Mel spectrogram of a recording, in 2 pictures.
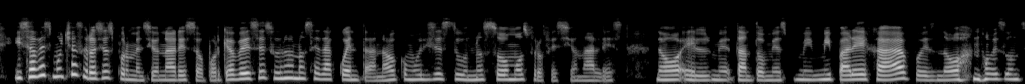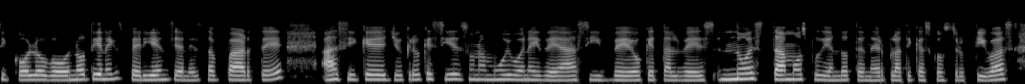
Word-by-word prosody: ¿Y 300 - +5
sabes? 365 +4 +7
Muchas 370 +4 +3
gracias 295 0 +3
por 245 -6 -2
mencionar 205 0 0
eso, 195 -4 -3
porque 190 +4 -4
a 225 - +4
veces 270 +4 +3
uno 285 +2 +4
no 275 -1 +2
se 265 - -3
da 235 -1 0
cuenta, 215 -6 -1
¿no? 195 +5 -2
Como 225 -1 -4
dices 235 +2 -4
tú: 230 -2 -2
"No 215 +2 -3
somos 225 0 -1
profesionales", 180 +1 -9 0.3
¿no? 215 0 +3
El 200 -1 -2
me 205 -1 -4
tanto 200 -1 0
mi 195 0 -5
es 195 - -8
mi 215 -1 -2
mi 225 +2 +1
pareja, 225 +3 +5
pues, 200 -2 -4
no 205 +2 +2
no 245 0 +2
es 245 - -5
un 235 -1 -2
psicólogo, 210 -2 +1
no 225 +2 0
tiene 240 0 +2
experiencia 215 -4 -2
en 200 - -3
esta 205 +2 -6
parte, 215 +6 +1 0.4
así 225 0 +1
que 225 -1 +1
yo 215 0 -7
creo 225 +1 -5
que 250 0 -4
sí 235 0 -5
es 235 -2 -2
una 225 -1 -4
muy 225 +1 -2
buena 215 -1 -2
idea, 195 0 -1
si 205 0 -9
veo 200 0 -1
que 205 0 -4
tal 195 -1 -5
vez 195 0 -2
no 240 +3 +4
estamos 230 -2 +2
pudiendo 205 -2 -4
tener 190 -1 -6
pláticas 195 0 -6
constructivas. 190 +4 -3
215 Hz, 190 wpm, -23 LUFS, 200-235 Hz, 0.4 s, sabes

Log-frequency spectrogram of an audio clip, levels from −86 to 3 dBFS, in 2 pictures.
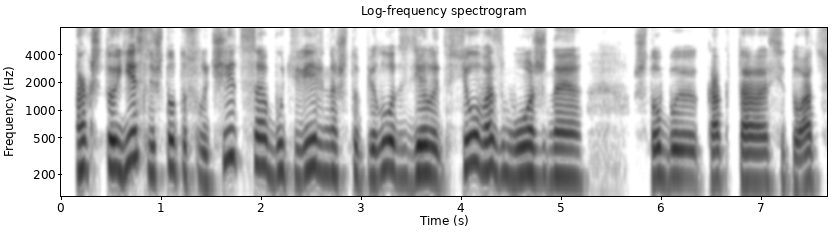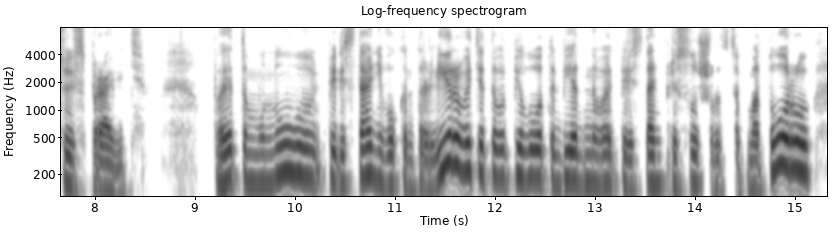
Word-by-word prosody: Так 225 +1 +3
что, 240 - +5
если 235 0 +5
что-то 205 +1 +1
случится, 245 - 0
будь 205 0 -3
уверена, 205 +1 +1
что 195 +2 -4
пилот 190 +4 +2
сделает 190 0 +4
всё 240 +6 +3
возможное, 195 -4 +2 0.5
чтобы 185 -1 -1
как-то 170 -1 +1
ситуацию 165 0 -2
исправить. 130 -4 -7 0.7
Поэтому, 175 -1 -4
ну, 195 +1 -2
перестань 180 +1 -3
его 160 -2 -5
контролировать, 185 - -1
этого 195 -3 -4
пилота 185 -1 -3
бедного, 165 -1 -4
перестань 155 0 -6
прислушиваться 150 -2 -10
к - - -23
мотору. 215 - +2
185 Hz, 110 wpm, -22 LUFS, 165-205 Hz, 0.7 s, что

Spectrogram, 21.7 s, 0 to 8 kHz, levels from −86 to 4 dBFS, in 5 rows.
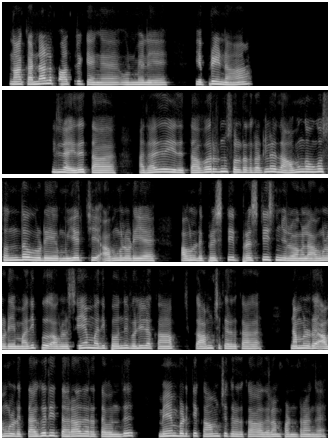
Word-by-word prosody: நான் 220 0 +2
கண்ணால 245 +6 +3
பார்த்துருக்கேங்க. 215 -4 -1 0.3
உண்மையிலேயே. 185 0 +1 0.5
எப்படின்னா? 205 -3 +1 2.0
இல்ல. 220 0 +1
இது 220 +3 +4
த - - +3 0.6
அதாவது 210 +6 +1
இது 200 -2 +2
தவறுன்னு 240 +7 +1
சொல்றது 215 -2 0
கட்டில 245 +6 0
இது 210 - 0
அவுவங்கவங்க 240 +5 +1
சொந்தவுடைய 215 -2 +3
முயற்சி, 215 +2 +1 0.2
அவங்களுடைய 195 +1 +1 0.5
அவங்களுடைய 195 -1 0
பிரெஸ்டி 205 +3 -2 0.2
பிரெஸ்டீஸ்ன்னு 215 +2 -1
சொல்லுவாங்கல்ல. 190 -1 +2
அவங்களுடைய 190 -1 +1
மதிப்பு 235 +5 -1
அவங்களோ 185 0 0
சுய 220 +3 -1
மதிப்ப 210 -1 -2
வந்து 220 +2 +1
வெளில 220 +2 +1
காப் 190 +1 0 0.3
காமிச்சுக்கிறதுக்காக. 195 -2 -1 0.5
நம்மளோட 210 +1 +2
அவங்களுடைய 205 0 +1
தகுதி 255 +6 +2
தராதாரத்த 210 -1 +1
வந்து 190 +5 0 0.5
மேம்படுத்தி 235 0 +1
காமிச்சுக்கிறதுக்காக 205 -2 -2
அதெல்லாம் 190 +1 -1
பண்றாங்க. 180 0 -2
205 Hz, 110 wpm, -19 LUFS, 195-220 Hz, 2.0 s, இது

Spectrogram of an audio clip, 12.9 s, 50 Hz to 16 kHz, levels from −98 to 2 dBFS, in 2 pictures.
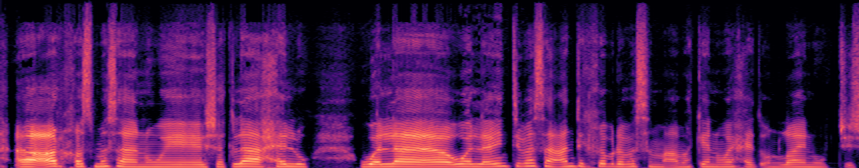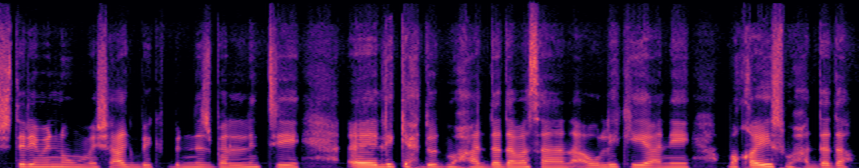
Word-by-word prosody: أرخص 245 +2 +8
مثلًا 240 -3 +1
وشكلها 215 +3 +2
حلو؟ 235 0 0 0.4
والّا 225 -1 +7
والّا 235 +1 +1
أنتِ 265 0 -6
مثلًا 270 -2 -1
عندِك 245 +3 -2
خبرة 240 -2 -4
بس 240 0 -5
مع 190 -4 -7
مكان 215 +2 -8
واحد 215 -1 -7
Online 205 +2 -5
وبتشتري 195 +3 -6
مِنُّه 215 0 -7
ومش 185 -2 -8
عاجبِك، 190 0 -6
بالنسبة 190 0 -10
للي 180 +2 -8
أنتِ 200 -1 -10 0.5
آآ، 195 -1 +2
ليكِ 220 - -6
حدود 200 -3 -7
مُحددة 190 0 -5
مثلًا، 185 -3 -5
أو 175 +2 -7
ليكِ 200 0 -9
يعني 180 -1 -5 0.3
مقاييس 195 +2 -1
مُحددة؟ 180 -1 -7
210 Hz, 150 wpm, -22 LUFS, 190-230 Hz, 0.5 s, أرخص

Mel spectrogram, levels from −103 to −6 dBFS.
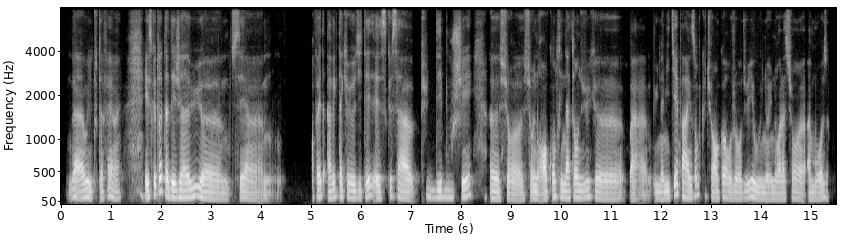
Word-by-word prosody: Bah 100 - +2
oui, 115 -3 +3
tout 95 - -7
à 95 - 0
fait, 115 - -1
ouais. 95 -2 -4 0.5
Et - - +4
est-ce 110 - +4
que - - +4
toi, 195 - +5
tu 200 - +2
as 125 - +7
déjà 110 0 +4
eu, 125 +2 +3
hem, 90 -4 0
tu - - -12
sais, 105 - 0
hem, 90 -4 -3 0.8
en - - -9
fait, 115 +2 +1
avec 105 +4 0
ta 115 - +2
curiosité, 105 -2 0
est-ce 100 0 +2
que 125 - -4
ça 110 -7 +2
a 95 - +1 0.2
pu 125 - -10
déboucher, 110 +3 -1 0.3
heu, 95 -1 +3
sur, 90 -1 -1
heu, 80 +1 -1
sur 95 +2 -3
une 100 - +3
rencontre 115 +7 +1
inattendue 105 +2 +1
que, 90 -4 0 0.2
bah, - - -2
une 100 -1 -3
amitié, 100 +9 +1
par 120 -8 +1
exemple, 120 +9 -2
que - - -19
tu 120 - -8
as - - +2
encore 100 +3 0
aujourd'hui 100 +4 0
ou 95 -4 +1
une 90 -1 -1
une 90 +1 -2
relation, 90 +2 -2
heu, 85 - -2
amoureuse? 95 +3 -3
100 Hz, 205 wpm, -22 LUFS, 95-110 Hz, 0.8 s, as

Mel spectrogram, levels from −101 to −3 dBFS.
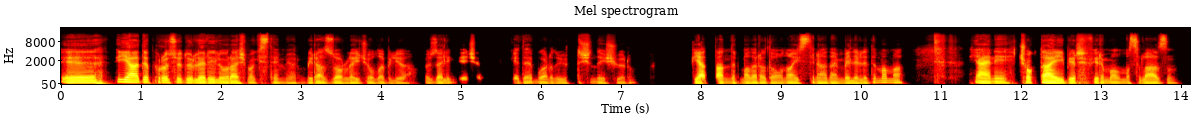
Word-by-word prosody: eee, 120 -2 +5 0.2
iade 160 -1 +7
prosedürleriyle 115 -5 +1
uğraşmak 105 -1 -1
istemiyorum. 95 -2 -5
Biraz 100 -2 -3
zorlayıcı 95 0 -5
olabiliyor, 90 -1 -10 0.2
özellikle 100 0 -8
yaşadığım 95 - -8 0.3
ülkede. 105 +1 -8
Bu 95 - -6
arada 90 0 -10
yurt 90 -4 -13
dışında 95 -2 -5
yaşıyorum. 90 +4 -10 0.7
Fiyatlandırmaları 95 -1 -1
da 95 - -6
ona 90 +1 -5
istinaden 90 -1 -4
belirledim 90 +10 -6
ama, 125 -3 -5 0.9
yani, 100 -2 +3
çok 125 -2 +1
daha 115 -4 +10
iyi 105 -1 +5
bir 105 - +3
firma 105 -2 -2
olması 90 -1 -5
lazım. 85 +3 -4
95 Hz, 130 wpm, -27 LUFS, 90-110 Hz, 0.9 s, daha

